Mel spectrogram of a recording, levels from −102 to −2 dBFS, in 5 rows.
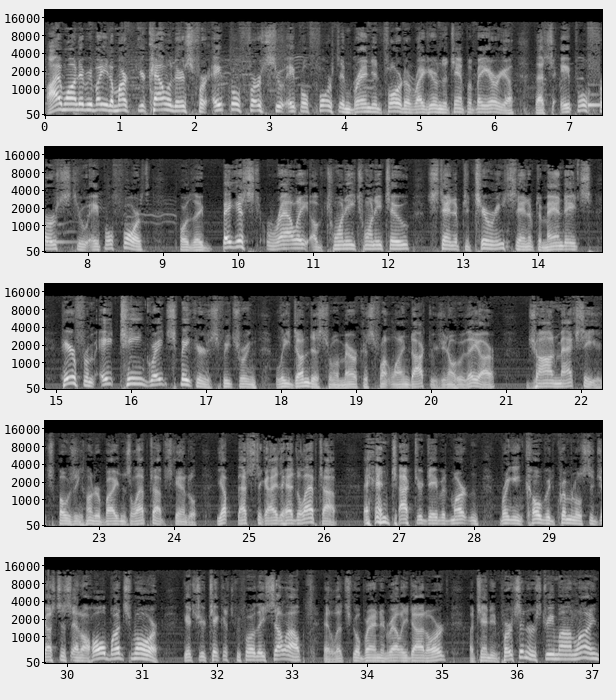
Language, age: English, 60-79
